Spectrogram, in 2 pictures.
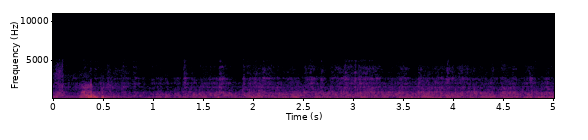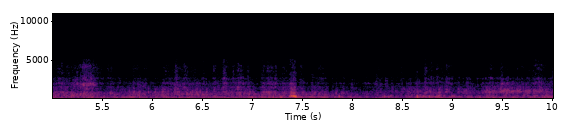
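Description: A steady low hum, with a few faint clicks and knocks.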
